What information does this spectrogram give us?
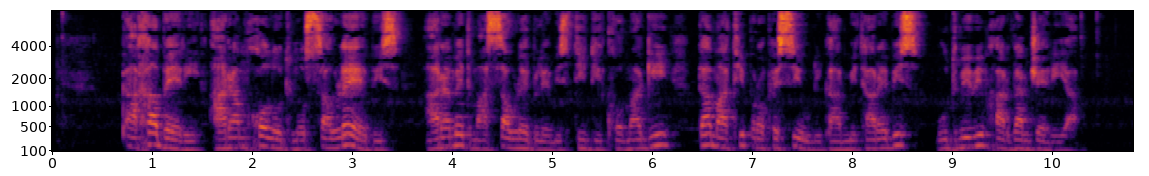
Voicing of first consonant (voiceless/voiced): voiceless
